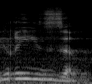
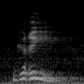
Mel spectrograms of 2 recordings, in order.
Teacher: if we have one S between two vowels, I will pronounce Z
